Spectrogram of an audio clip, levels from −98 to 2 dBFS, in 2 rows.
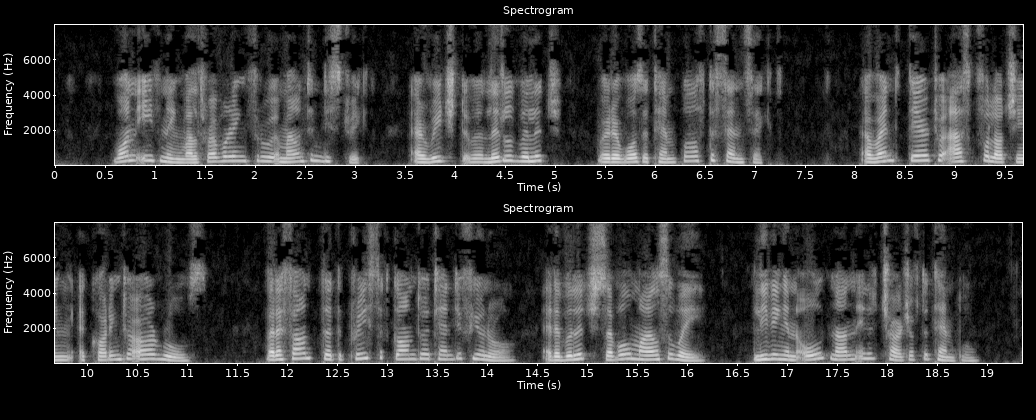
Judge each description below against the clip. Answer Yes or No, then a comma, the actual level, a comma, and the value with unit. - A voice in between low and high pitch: No, high, 230 Hz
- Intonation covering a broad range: No, average, 4.3 semitones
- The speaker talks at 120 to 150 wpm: No, average, 185 wpm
